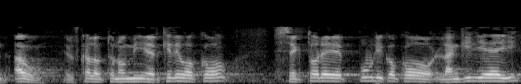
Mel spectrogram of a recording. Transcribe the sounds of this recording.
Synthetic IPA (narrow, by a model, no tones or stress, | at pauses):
awe̞wskalawt̪o̞no̞mieɾkið̞eɣoko̞ | se̞kt̪o̞ɾe̞puβliko̞ko̞laŋɡiʎe̞ːj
